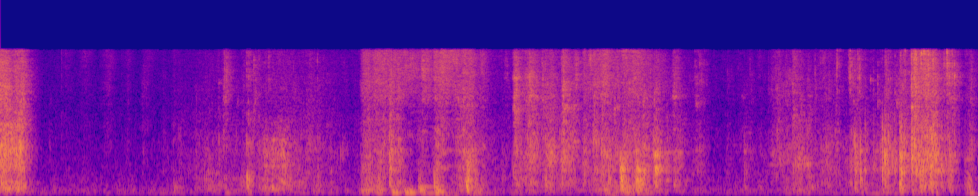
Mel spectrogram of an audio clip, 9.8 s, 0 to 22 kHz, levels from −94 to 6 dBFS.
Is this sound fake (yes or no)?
no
